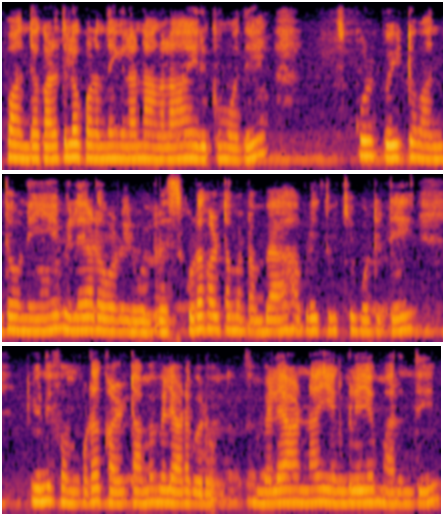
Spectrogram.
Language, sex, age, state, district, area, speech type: Tamil, female, 18-30, Tamil Nadu, Tiruvarur, rural, spontaneous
